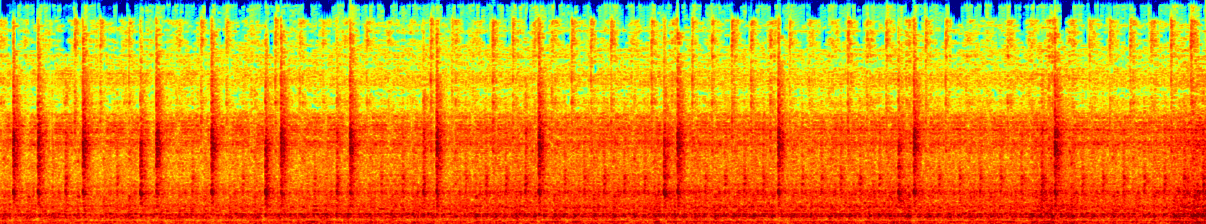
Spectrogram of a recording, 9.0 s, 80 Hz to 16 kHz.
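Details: Atomic 4 engine idling with sharp, uneven pops about one or two a second; source of the popping unclear.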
